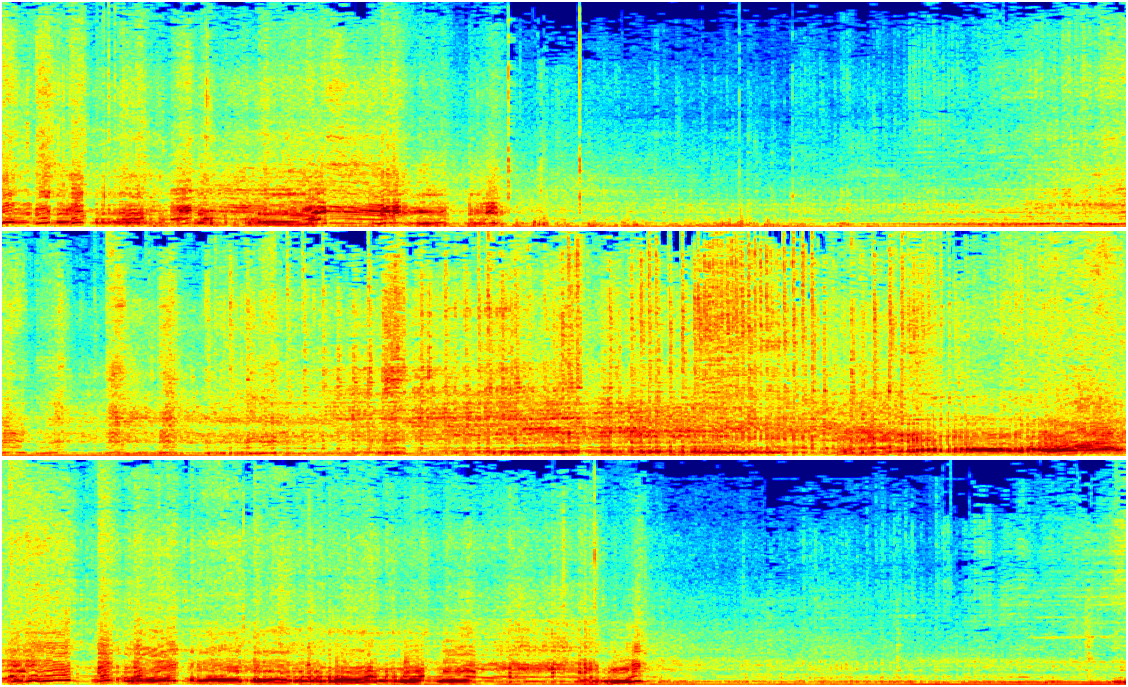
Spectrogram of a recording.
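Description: Dirt bike engines revving up and down as the bikes ride, the pitch rising and falling with the throttle. They are quieter for a few seconds after the start and again near the end.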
